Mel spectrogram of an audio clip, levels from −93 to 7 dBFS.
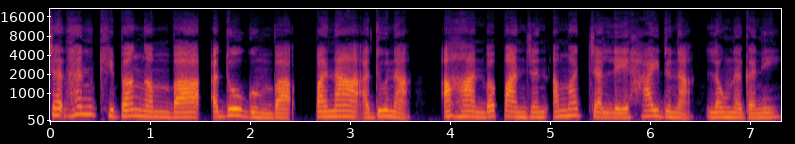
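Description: Throughout the speech, the audio was likely re-encoded roughly seven times through a lossy codec. Its character fits Opus at about 48 kbit/s. This is generation loss: each pass requantised on a shifted frame grid, so the sound turns swirly, hollow and smeared, with blurred onsets.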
